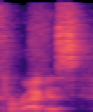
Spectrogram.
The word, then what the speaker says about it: Paragus: And his father, Paragus, however you pronounce his name. It's Paragus.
